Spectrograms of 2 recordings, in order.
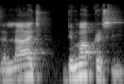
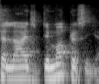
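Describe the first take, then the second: First: "large democracy" set apart, LARGE hit harder; emphasize "large", then land "democracy" on its own; emphatic stress. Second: Said in the usual way. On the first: Real, not acted. Speaker underlining India's scale to the audience, emphatic on "large democracy". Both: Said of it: "let me emphasize".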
